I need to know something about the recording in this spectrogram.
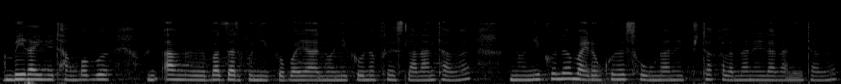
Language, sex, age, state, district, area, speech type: Bodo, female, 30-45, Assam, Chirang, urban, spontaneous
